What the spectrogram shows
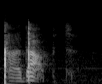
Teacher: notice the stress is on the second syllable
